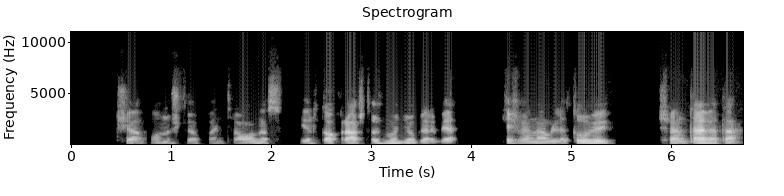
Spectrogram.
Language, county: Lithuanian, Vilnius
